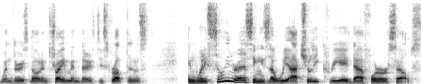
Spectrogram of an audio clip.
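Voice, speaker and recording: In a non-native accent, a man talks with lively intonation. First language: not English. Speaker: podcast host and author. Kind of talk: podcast conversation.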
